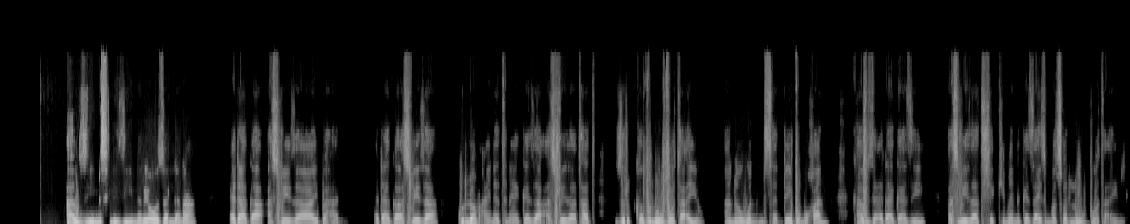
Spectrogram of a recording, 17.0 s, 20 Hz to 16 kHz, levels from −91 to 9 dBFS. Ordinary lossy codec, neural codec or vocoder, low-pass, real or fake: Opus, 16 kbps; none; 10.8 kHz; real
